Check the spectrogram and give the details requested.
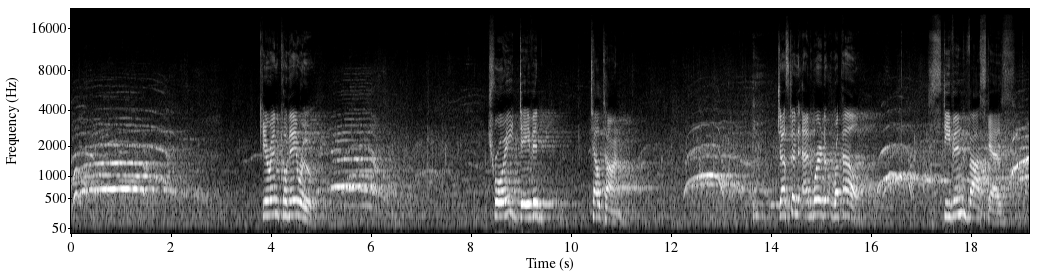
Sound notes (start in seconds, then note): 0.0 audience cheering; 5.2 audience cheering; 12.2 audience cheering; 18.9 audience cheering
